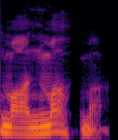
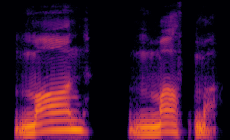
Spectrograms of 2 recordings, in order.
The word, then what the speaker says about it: Mon Mothma: First, let me start with Mon Mothma. Man Mothma. I've been mispronouncing this woman's name the whole time.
